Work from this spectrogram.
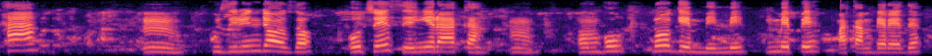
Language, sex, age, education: Igbo, female, 15-29, secondary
